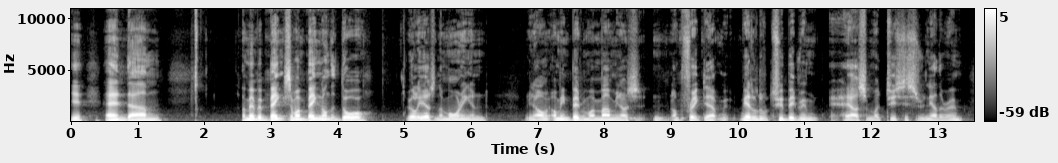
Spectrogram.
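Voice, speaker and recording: Talking in an Australian accent, a man with a very deep, low pitch moves at a fairly quick pace in a monotone, flat intonation, with long, frequent pauses. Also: big swings in loudness. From Australia, Melbourne (Fitzroy). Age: 70s. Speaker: former prisoner turned recovery advocate. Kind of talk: interview. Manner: casual, halting.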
